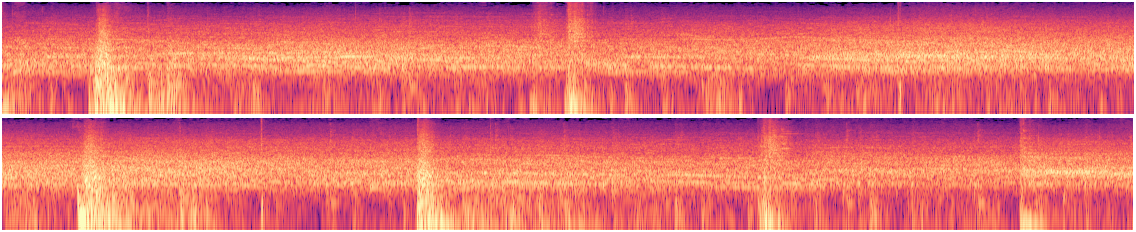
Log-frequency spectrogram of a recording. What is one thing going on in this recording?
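Heavy bodies slam down onto a wrestling mat with loud thuds.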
